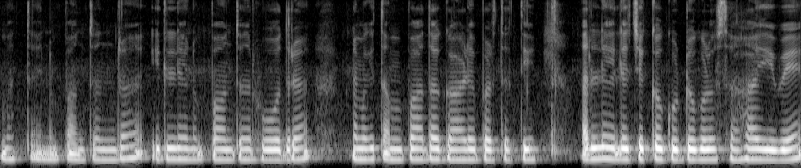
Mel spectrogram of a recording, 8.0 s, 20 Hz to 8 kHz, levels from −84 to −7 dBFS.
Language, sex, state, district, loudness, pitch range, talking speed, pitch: Kannada, female, Karnataka, Belgaum, -16 LUFS, 180-190 Hz, 120 wpm, 180 Hz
